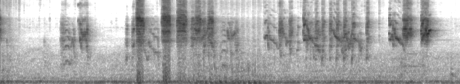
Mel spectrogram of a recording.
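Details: Budgerigar warble: continuous scratchy high chatter mixed with sharp clicking squawks and chirps, lively and unbroken, over faint low hum.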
